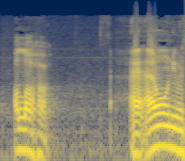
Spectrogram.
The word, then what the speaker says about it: Allah: said uh allaha allaha it's a different pronunciation because it wouldn't have the doubling or the shed on the lamp so it's kind of like a different dialect but the same word the same same word Allah allaha I I won't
